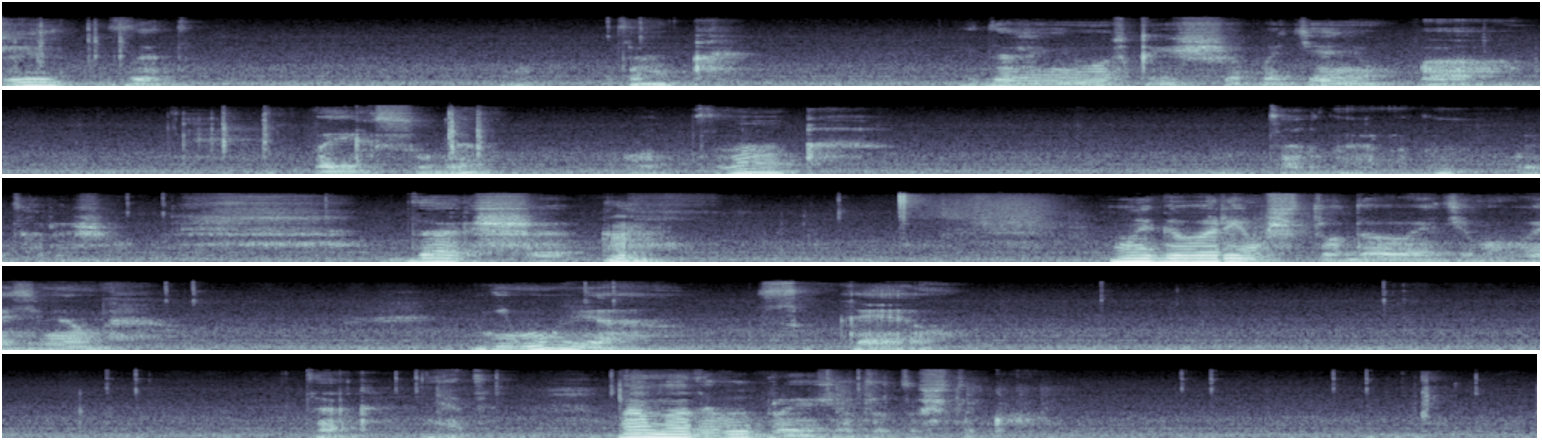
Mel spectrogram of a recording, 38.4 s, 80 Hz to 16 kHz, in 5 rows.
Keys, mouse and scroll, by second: 16.7-19.7 middle drag, 23.6 click, 25.7-26.7 drag, 28.3 click, 31.0 click, 32.5 click, 33.0-34.6 middle drag, 34.6 click, 36.4 shift+click, 37.1 shift+click, 37.9-38.4 middle drag.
